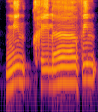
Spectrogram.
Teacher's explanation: یہاں نون ساکن پر ہم اخفا ادا نہیں کر رہے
